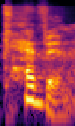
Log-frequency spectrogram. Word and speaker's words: Caoimhin: As far as isn't it meant to be something like Kevin or close to Kevin?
